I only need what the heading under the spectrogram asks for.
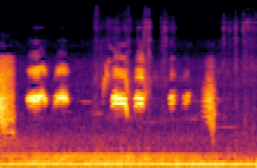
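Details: Two young bowerbirds at their bower, excited after discovering blue objects and dancing: short clear whistled notes in pairs, a few softer chirps, then a brief buzzy rasping note, over a steady low hum.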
